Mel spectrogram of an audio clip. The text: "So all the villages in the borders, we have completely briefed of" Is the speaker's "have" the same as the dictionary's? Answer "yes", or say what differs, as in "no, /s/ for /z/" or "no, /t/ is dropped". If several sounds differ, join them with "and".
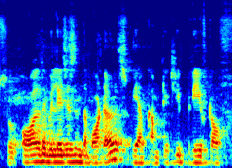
yes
